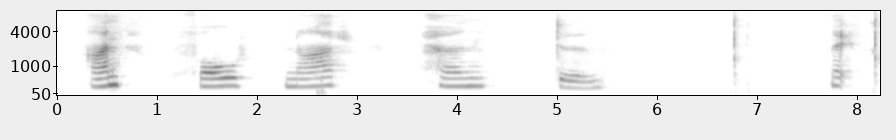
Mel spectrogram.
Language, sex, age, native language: Icelandic, female, 9, Icelandic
